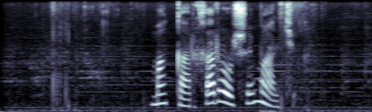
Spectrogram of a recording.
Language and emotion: Russian, positive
